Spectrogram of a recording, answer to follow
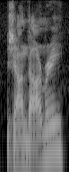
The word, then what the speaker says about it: gendarmerie: As we talked, I am from an Oklahoma ranch, so like being able to say this word, gendarmerie.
